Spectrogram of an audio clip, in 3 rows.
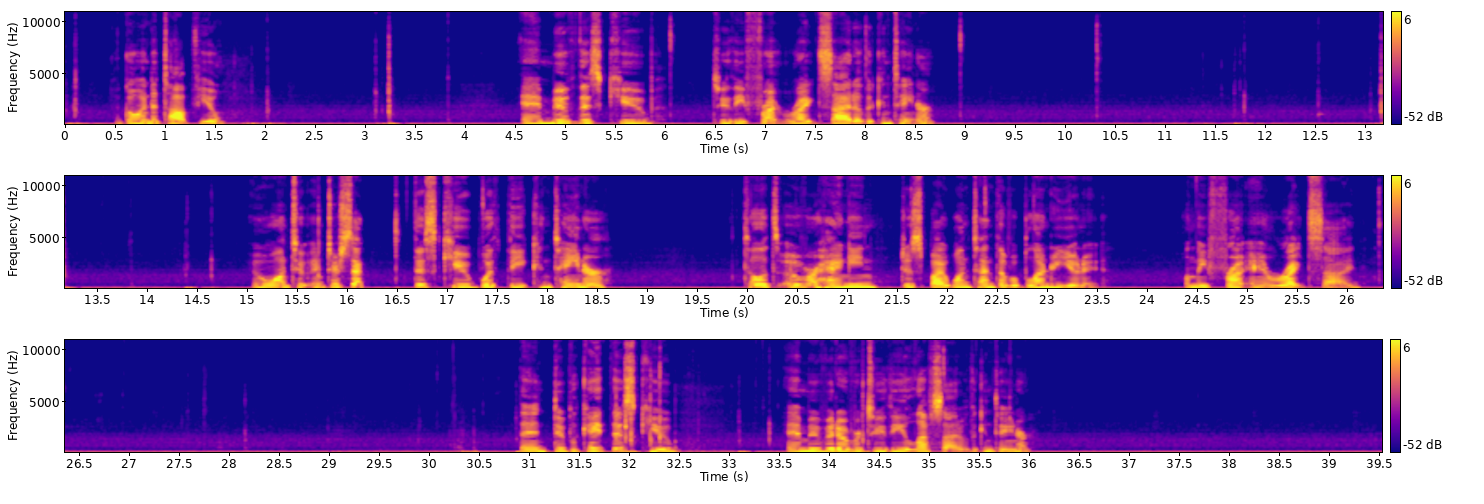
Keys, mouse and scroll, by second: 1.9 shift+middle click, 2.0-3.0 shift+scroll up 1, 6.0 click, 8.5-10.5 drag, 10.6 scroll up 1, 11.7 shift+middle click, 13.3 scroll up 1, 14.6 shift+middle click, 17.3-26.5 drag, 31.8 shift+d, 33.3 shift+middle click, 33.5-34.2 shift+scroll up 1, 35.1-39.5 drag.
